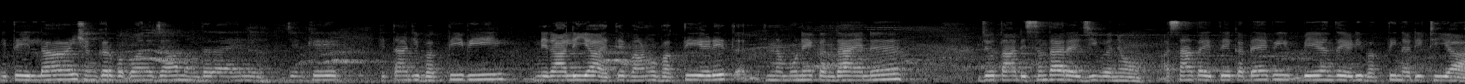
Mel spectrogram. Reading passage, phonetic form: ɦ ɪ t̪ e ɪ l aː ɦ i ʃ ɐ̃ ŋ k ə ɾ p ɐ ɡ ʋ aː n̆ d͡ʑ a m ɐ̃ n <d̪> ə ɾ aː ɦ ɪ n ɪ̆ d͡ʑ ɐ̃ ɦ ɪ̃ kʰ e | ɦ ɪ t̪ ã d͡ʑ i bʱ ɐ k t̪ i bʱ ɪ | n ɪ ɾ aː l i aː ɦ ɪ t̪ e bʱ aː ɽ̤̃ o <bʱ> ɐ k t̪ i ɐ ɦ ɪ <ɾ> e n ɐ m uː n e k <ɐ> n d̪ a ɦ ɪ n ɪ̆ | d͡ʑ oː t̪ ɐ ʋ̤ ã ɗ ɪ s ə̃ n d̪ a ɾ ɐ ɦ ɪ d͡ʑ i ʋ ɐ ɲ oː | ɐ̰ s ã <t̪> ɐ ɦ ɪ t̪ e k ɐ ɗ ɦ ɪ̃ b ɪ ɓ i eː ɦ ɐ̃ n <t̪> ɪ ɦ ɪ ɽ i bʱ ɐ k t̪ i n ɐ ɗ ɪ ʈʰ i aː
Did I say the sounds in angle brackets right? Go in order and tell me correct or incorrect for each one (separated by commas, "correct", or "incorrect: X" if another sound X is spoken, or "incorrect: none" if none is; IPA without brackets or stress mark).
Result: correct, correct, incorrect: ɽ, incorrect: ɐ̃, correct, incorrect: d̪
